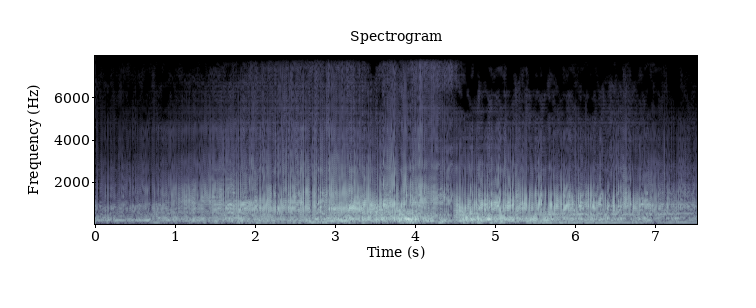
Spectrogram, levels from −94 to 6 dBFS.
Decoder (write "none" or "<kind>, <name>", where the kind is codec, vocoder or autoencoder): vocoder, BigVGAN v2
